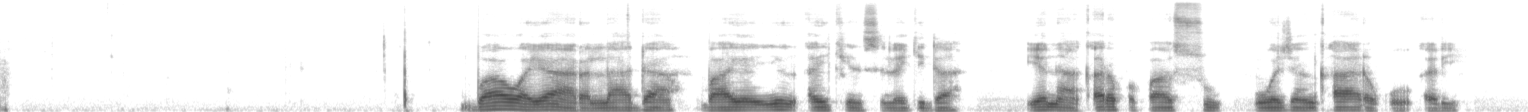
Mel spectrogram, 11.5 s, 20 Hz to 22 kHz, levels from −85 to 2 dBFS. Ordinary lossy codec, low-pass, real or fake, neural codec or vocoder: none; 19.8 kHz; fake; codec, 44.1 kHz, 7.8 kbps, DAC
